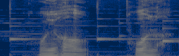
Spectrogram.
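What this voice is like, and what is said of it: Low, meek, contrite voice. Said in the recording (Chinese): “低低的声音说，像是老师面前认错的小学生似的”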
